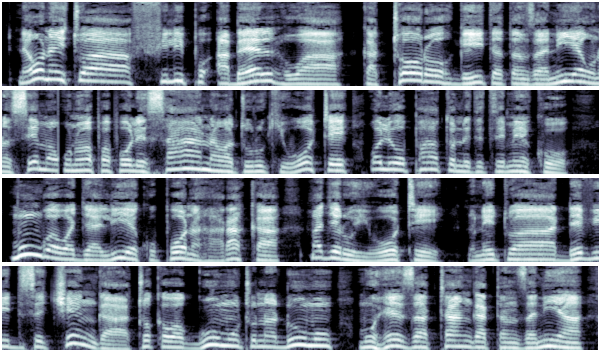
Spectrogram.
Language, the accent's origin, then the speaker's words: Swahili; DR Congo; now in Bujumbura, Burundi; wakongomani wenzangu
